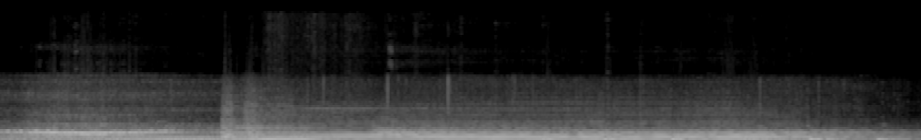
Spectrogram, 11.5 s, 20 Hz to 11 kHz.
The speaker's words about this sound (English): Alone at last on Pier 17, Hoboken, a banana boat was whistling hello to the USA. The Susie Q.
